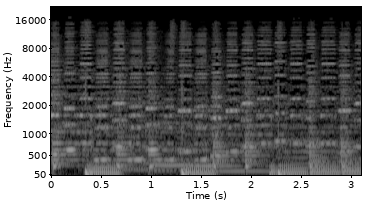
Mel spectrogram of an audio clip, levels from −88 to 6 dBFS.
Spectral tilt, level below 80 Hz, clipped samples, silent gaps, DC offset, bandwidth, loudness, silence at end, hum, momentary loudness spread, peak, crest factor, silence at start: -3.5 dB/octave; -46 dBFS; under 0.1%; none; under 0.1%; 16.5 kHz; -36 LUFS; 0 s; none; 3 LU; -20 dBFS; 16 dB; 0 s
